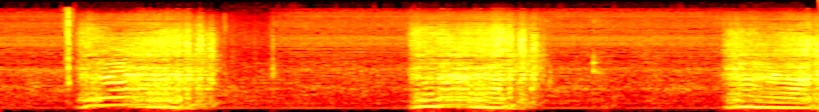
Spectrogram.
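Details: Lion roaring, deep rumbling calls in three long bursts of about a second each, spaced roughly two seconds apart, with a steady low hum underneath.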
